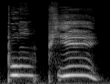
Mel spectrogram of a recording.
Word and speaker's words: pompier: Appelez les pompiers. Appelez les pompiers. O-M for mother. Pompier.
